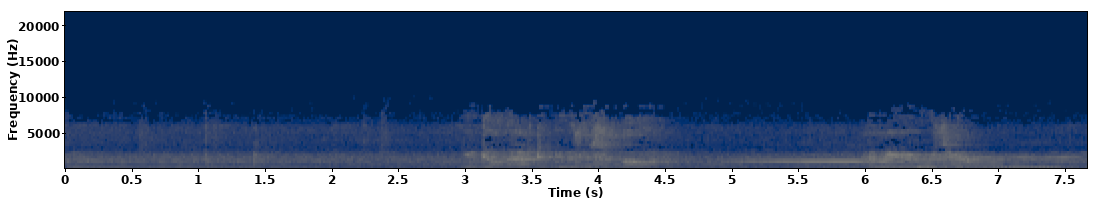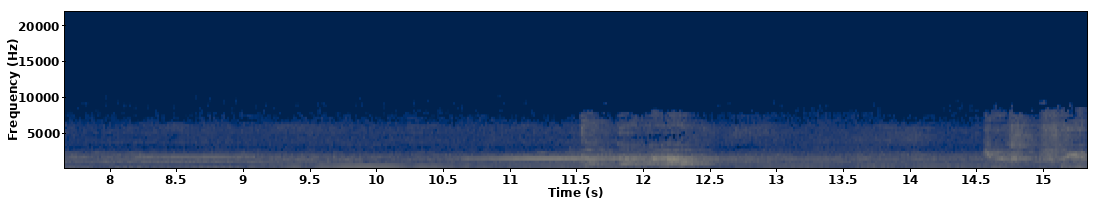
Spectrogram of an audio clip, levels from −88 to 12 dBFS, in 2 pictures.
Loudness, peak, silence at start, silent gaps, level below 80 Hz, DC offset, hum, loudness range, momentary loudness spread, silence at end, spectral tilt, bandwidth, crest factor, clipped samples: -46 LUFS; -26 dBFS; 0 s; none; -70 dBFS; under 0.1%; none; 8 LU; 14 LU; 0 s; -1.5 dB/octave; 9.4 kHz; 22 dB; under 0.1%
